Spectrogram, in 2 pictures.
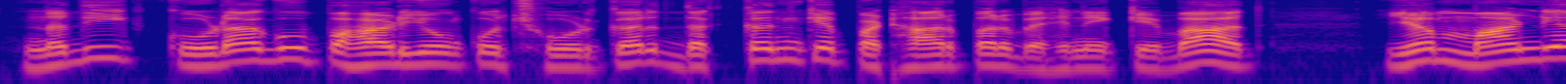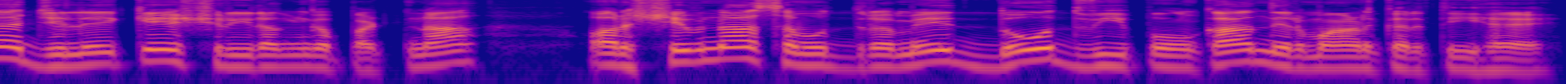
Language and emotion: Hindi, neutral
